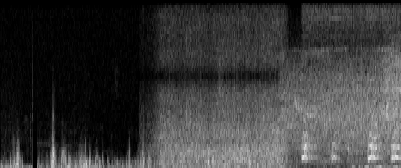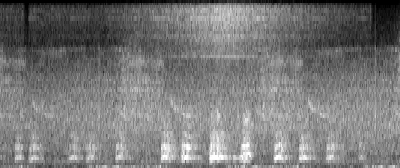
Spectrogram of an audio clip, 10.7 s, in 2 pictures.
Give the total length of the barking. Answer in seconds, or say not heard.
6 s.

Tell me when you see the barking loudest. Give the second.
8 s.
